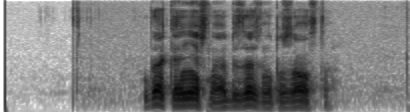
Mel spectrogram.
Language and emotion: Russian, neutral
